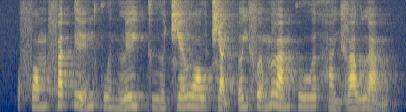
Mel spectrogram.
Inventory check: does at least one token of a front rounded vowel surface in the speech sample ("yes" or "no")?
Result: no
